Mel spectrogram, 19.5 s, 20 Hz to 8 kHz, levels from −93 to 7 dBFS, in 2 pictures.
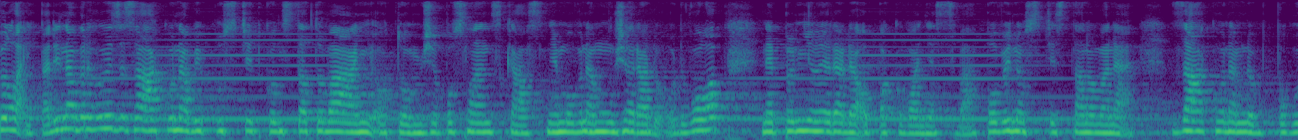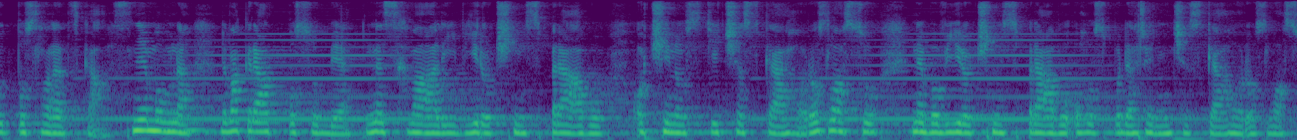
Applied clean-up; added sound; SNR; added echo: none; Wind instrument, woodwind instrument; 17 dB; reverberation time 0.2 s.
